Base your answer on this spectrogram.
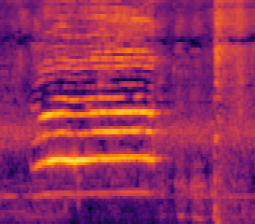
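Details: Domestic cat giving a single drawn-out meow, steady and tonal for about a second, trailing off, followed by a brief knock and faint background noise.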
